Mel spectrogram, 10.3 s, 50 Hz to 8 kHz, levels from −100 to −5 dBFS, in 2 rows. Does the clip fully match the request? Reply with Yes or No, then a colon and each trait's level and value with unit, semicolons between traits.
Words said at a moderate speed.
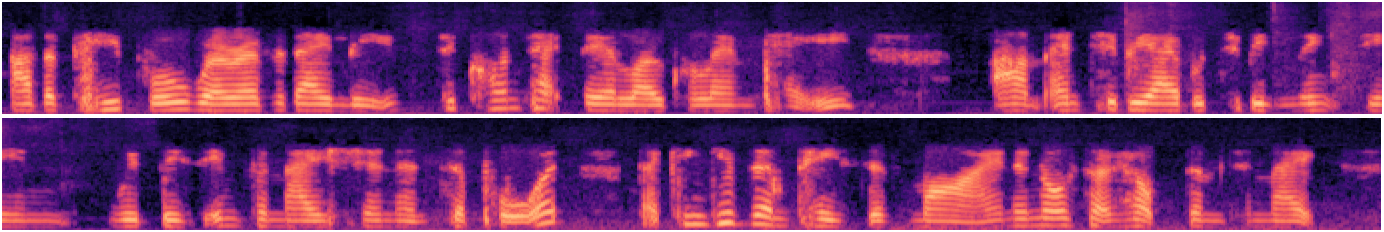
No: fast, 215 wpm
